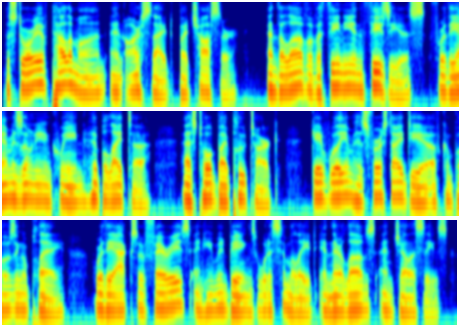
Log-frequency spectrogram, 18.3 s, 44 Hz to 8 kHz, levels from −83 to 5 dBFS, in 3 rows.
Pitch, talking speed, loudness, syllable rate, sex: 100 Hz, 155 wpm, -20 LUFS, 4.7 syllables/s, male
